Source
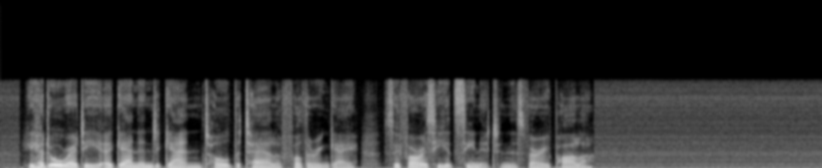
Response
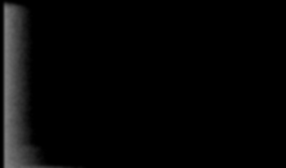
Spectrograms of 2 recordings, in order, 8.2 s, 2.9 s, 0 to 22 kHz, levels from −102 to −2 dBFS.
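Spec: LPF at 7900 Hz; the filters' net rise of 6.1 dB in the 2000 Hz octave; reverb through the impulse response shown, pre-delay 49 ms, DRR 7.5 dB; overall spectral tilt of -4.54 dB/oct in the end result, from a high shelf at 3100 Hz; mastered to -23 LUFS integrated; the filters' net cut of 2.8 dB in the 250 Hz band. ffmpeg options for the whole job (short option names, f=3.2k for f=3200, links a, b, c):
-filter_complex "[0:a]lowpass=7.9k,equalizer=f=250:t=o:g=-4,equalizer=f=2k:t=o:g=5.5,highshelf=f=3.1k:g=8,asplit=2[a][b];[1:a]atrim=start_sample=2205,adelay=49[c];[b][c]afir=irnorm=-1:irlink=0,volume=-7dB[d];[a][d]amix=inputs=2:normalize=0"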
